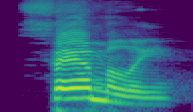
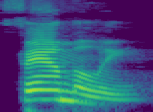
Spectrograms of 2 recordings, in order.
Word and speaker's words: family: Family. Family. This word has a stress on the first syllable, too.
